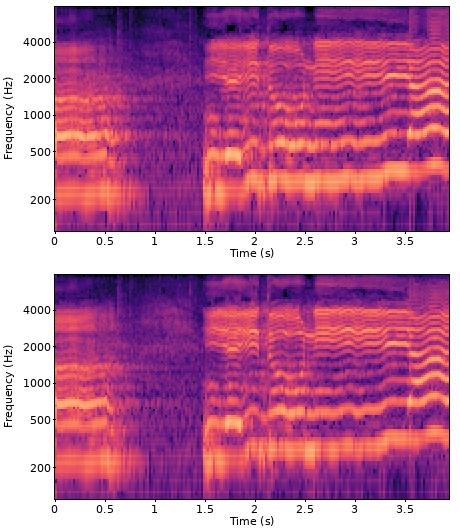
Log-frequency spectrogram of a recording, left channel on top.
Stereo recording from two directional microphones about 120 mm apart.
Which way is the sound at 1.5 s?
20° left (ahead or behind).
